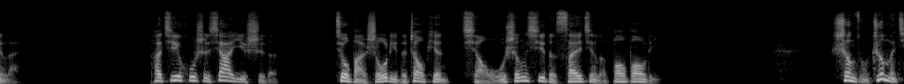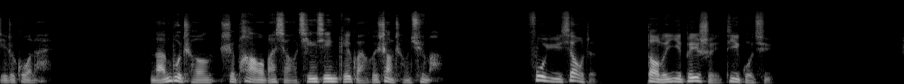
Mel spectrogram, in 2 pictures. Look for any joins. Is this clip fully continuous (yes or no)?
yes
